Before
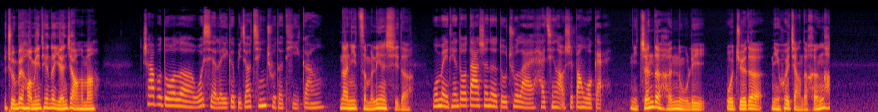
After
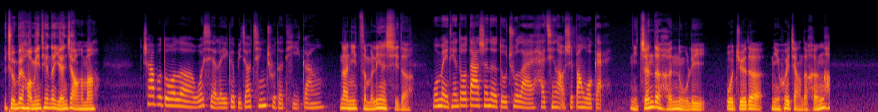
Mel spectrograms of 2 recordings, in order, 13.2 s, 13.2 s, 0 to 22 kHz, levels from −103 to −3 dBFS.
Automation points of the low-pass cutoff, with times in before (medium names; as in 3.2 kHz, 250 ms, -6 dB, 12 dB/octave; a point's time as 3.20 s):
1.30 s 8.8 kHz
2.32 s 3.4 kHz
5.22 s 3.4 kHz
5.80 s 7.1 kHz
9.92 s 7.1 kHz
11.26 s 2.7 kHz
